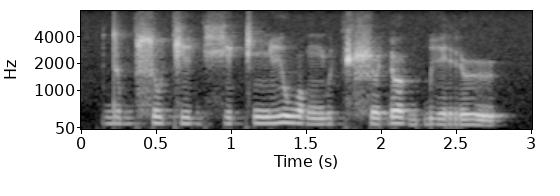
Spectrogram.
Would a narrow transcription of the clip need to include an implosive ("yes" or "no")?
yes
